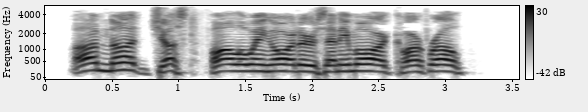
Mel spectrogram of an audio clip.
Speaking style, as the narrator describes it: Bender yelled back

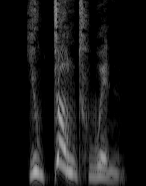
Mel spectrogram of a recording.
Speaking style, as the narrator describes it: Antony snapped

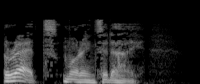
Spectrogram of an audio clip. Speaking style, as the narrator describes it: the innkeeper sighed

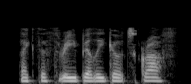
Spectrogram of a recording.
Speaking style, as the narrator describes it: Wink said, softly

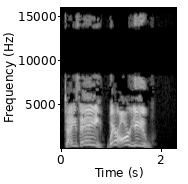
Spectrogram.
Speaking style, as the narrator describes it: Mama shouted

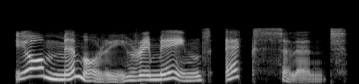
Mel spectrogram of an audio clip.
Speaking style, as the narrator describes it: she purred

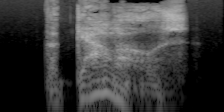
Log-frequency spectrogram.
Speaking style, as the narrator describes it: him whisper again

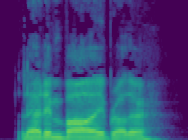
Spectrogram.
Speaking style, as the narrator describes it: the pirate's growling voice

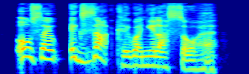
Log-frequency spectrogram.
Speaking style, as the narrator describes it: Turner added, rather curtly

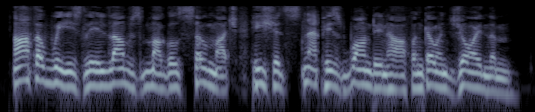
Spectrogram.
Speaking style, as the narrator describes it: said Malfoy scornfully

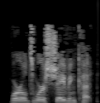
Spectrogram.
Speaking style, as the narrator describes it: Mike said and laughed

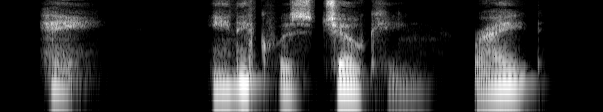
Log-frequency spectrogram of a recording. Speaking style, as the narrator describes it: Nor whispered to me

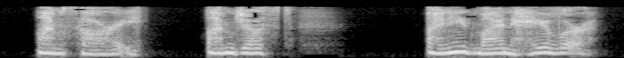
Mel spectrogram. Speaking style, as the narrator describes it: I wheezed

